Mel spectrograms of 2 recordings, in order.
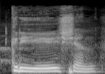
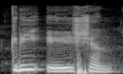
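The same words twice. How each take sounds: First: Said in the usual way. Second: creation slowly, split as क्री - ए - शन; syllable by syllable. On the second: Shown as a demonstration. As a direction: sound out each part of creation. (Creation को हिस्सों में धीरे-धीरे) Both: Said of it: "तो meaning बनी".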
